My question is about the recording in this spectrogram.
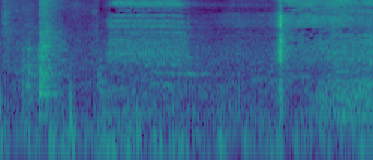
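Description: Rusty steel parts of an old walk-behind tiller knocking and scraping as the handle frame is worked loose and pulled off, with a brief hiss in the middle and one sharp click near the end.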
